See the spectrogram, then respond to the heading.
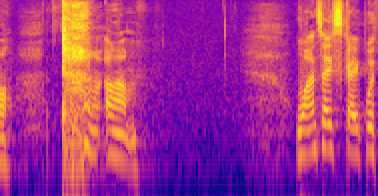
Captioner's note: coughs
